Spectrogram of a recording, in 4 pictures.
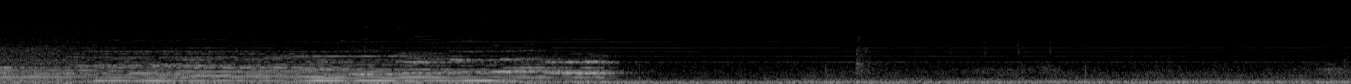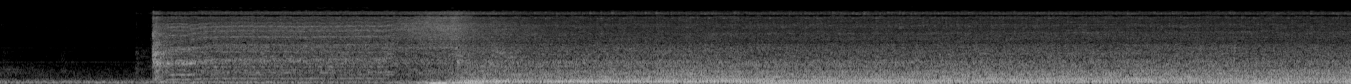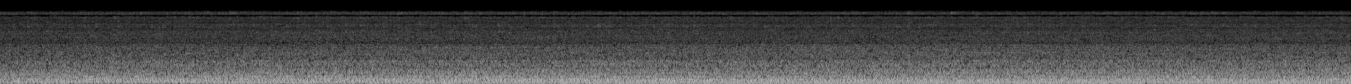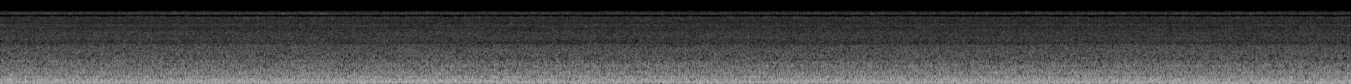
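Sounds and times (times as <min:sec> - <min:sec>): car engine idling: 0:00.0 - 0:05.3, 0:14.9 - 0:54.0
engine starter cranking: 0:14.9 - 0:19.8.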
